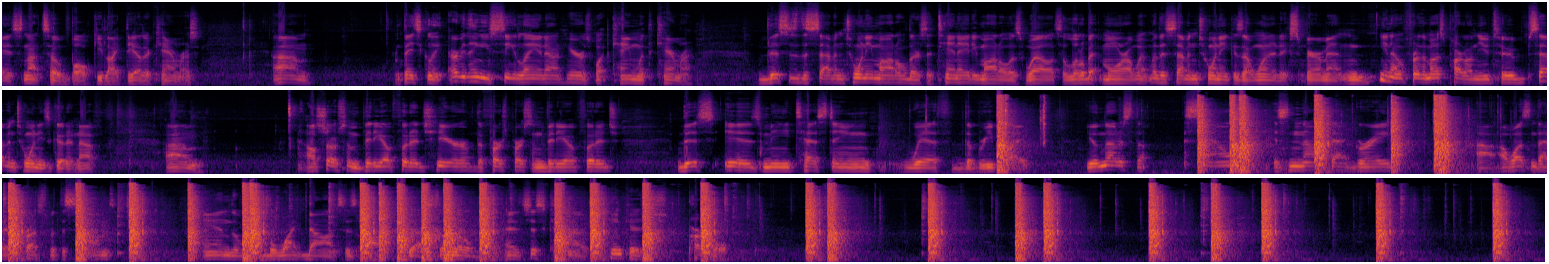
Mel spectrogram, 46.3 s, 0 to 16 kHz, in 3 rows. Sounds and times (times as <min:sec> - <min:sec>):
Gunshot, gunfire: 0:25.4 - 0:25.7, 0:27.4 - 0:28.8, 0:29.4 - 0:30.2, 0:30.9 - 0:33.7, 0:34.5 - 0:38.2, 0:39.0 - 0:41.8, 0:42.4 - 0:43.9, 0:44.6 - 0:45.1, 0:45.8 - 0:46.3.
